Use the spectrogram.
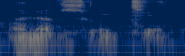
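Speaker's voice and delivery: soft whisper to the pet; whispered coo. Real, not acted. Owner whispering fondly to her cat. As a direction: breathe it tenderly to the cat.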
